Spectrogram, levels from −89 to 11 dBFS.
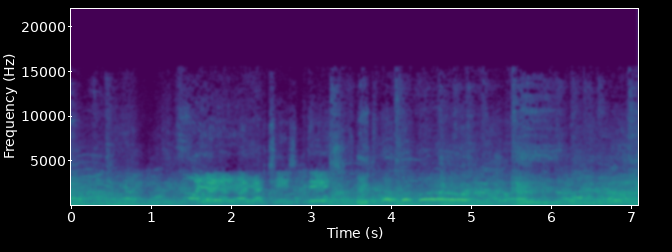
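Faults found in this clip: Lost LE Audio frames at 3.63 s (about 7.5 ms gap, consistent with one LC3 frame) and 5.61 s (about 15 ms, fits two frames). Symptom: brief noisy smear where tonal content should continue. Component: Bluetooth LE Audio link and LC3 decoder concealment. Mechanism: decoder repeats the last spectrum with randomized signs. Spectrogram shows harmonics dissolving into a short broadband smudge. Waveform shows a burst of phase-scrambled texture in place of periodic cycles.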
